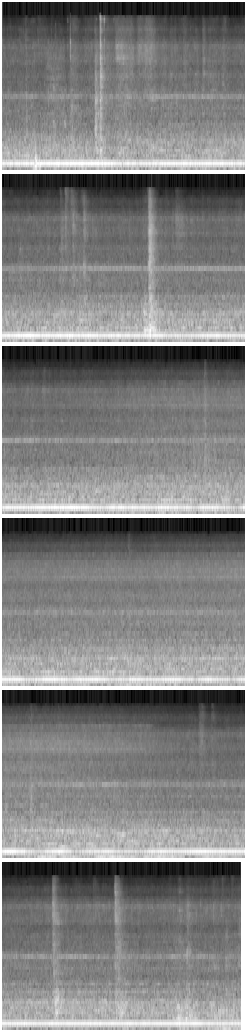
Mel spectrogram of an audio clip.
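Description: Cargo elevator car in operation: a steady low hum with a few sharp clicks, the clearest about eight seconds in.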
